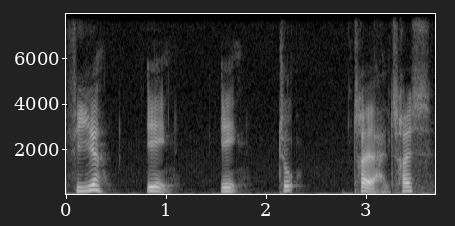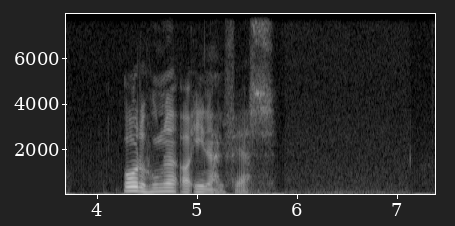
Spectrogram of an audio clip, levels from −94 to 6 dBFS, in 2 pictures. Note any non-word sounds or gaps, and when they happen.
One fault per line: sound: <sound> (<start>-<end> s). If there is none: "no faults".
no faults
